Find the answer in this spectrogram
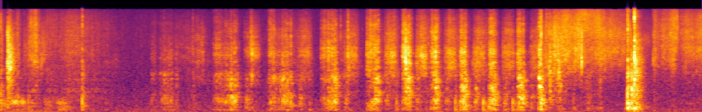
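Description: Scissors cutting through stiff brown pattern paper: a run of crisp, irregular snips that starts about two seconds in. Near the end the paper rustles as it is shifted and moved, with one louder crackle of paper just before it stops.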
